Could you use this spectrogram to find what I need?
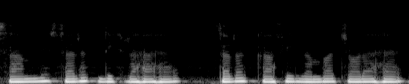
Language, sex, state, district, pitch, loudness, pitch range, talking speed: Hindi, male, Bihar, Patna, 125 Hz, -14 LUFS, 120-135 Hz, 145 wpm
